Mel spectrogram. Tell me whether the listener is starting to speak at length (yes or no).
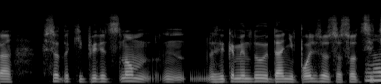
no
